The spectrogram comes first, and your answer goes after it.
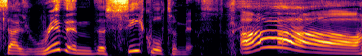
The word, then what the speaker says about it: Myst: Riven, the sequel to Myst.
